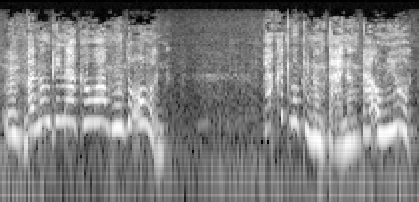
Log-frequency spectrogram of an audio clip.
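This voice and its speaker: A woman's voice: very high-pitched, big pitch swings, normal speed, faint music behind. An actress playing a curious woman who presses a friend with questions in a radio drama. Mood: probing. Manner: probing, questioning.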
